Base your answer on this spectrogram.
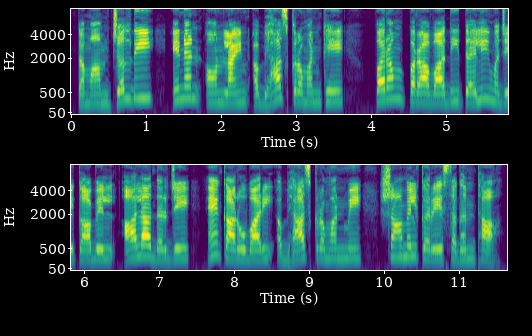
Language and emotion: Sindhi, neutral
